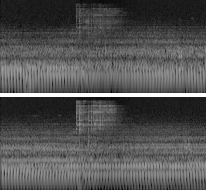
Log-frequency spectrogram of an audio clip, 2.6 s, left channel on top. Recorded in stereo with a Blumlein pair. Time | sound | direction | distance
0.9 | cutlery clinking | 65° right | 6.5 m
